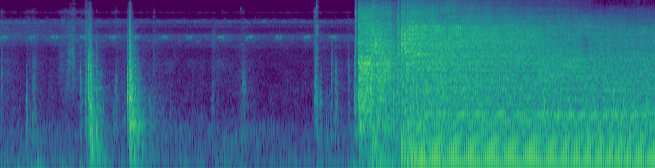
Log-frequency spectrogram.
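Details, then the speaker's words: Rescued zero-turn mower started after the rear carrier was pinned and the pulleys were checked. Clanking and rope pulls, then the engine fires and settles into a strong, steady, even run with a smooth hum. This is the sound it's supposed to make. "That's the sound it's supposed to make."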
